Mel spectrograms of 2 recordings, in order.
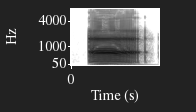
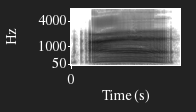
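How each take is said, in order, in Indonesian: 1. Vokalnya biasa, tidak dari tenggorokan. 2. Vokalnya ditekan dari tengah tenggorokan. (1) "Tidak dibaca a" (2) "namun dibaca a, a dari tengah tenggorokan"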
